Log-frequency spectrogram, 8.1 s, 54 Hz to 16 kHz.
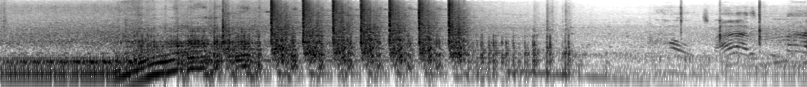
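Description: Tuned Nissan Skyline R34 GT-T's turbocharged straight-six revved while stationary. The revs climb about a second in, then a rapid string of loud exhaust bangs follows for about two seconds as the revs drop, before the engine settles back to a quieter idle.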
